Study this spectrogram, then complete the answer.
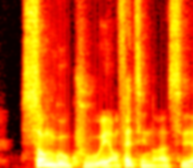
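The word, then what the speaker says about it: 孫悟空: été très réadapté et sukong en fait en japonais ça se prononce sang gooku et en fait c'est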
